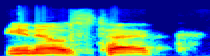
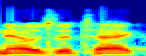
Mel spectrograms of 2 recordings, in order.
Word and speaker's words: Inozetek: company yeah so i pronounce it and we pronounce it innos tech you know it knows attack is it's fine as well so i i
